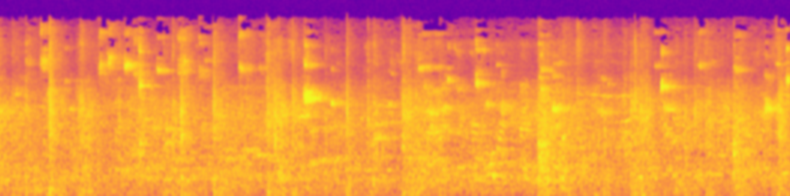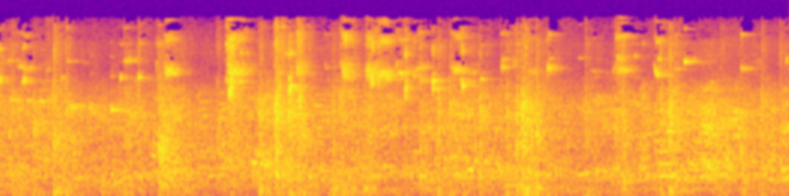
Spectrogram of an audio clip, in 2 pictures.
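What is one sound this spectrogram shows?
Basketballs bounce repeatedly on a wooden court in a large echoing gym.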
